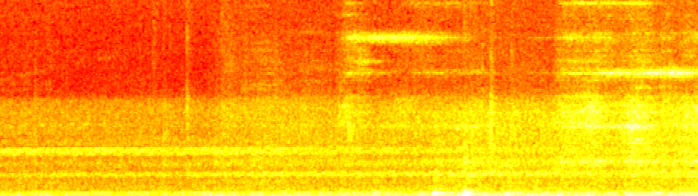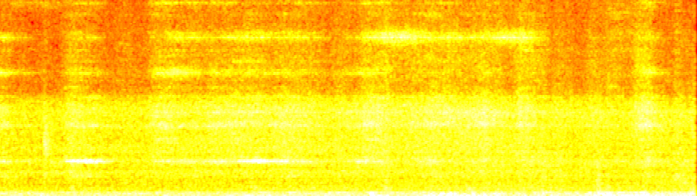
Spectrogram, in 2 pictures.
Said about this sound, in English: This train terminates at Moorgate. The next station is Essex Road.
